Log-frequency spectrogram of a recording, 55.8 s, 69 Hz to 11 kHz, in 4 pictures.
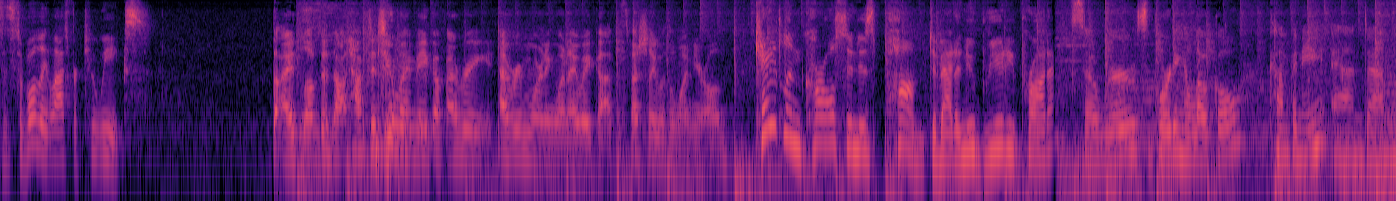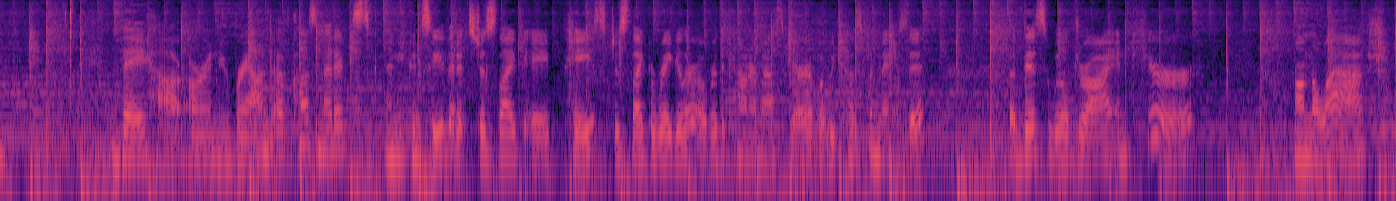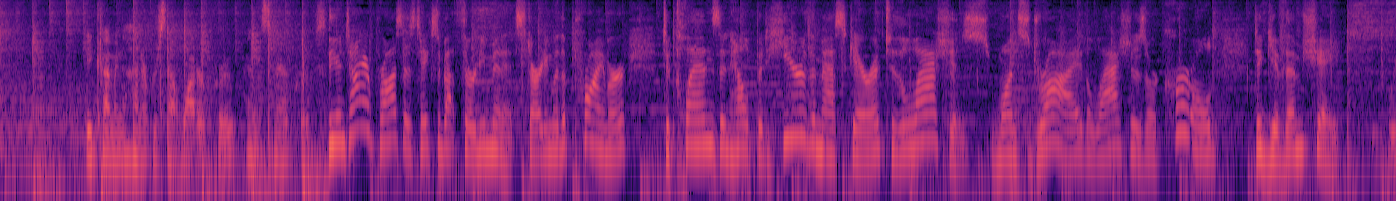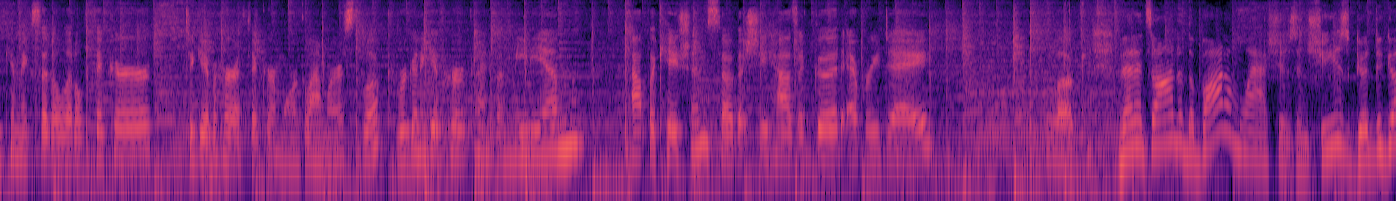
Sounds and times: Speech: 0.0 - 1.6, 2.8 - 14.0, 15.1 - 23.2, 24.1 - 25.9, 26.9 - 27.8, 28.8 - 51.2, 52.4 - 55.8
Music: 2.8 - 55.8.

